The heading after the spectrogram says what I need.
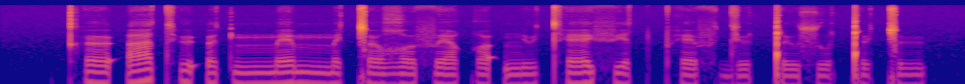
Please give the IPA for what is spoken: kʰœ ʔatʰʏʔœt mːɛmːɛǀœ ʁʷɛfɛqʷaʔ nʉtʰɛfʲat pʰɛfdʏ ǃʏsʷœǃʏǀʉ

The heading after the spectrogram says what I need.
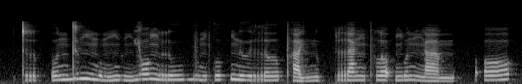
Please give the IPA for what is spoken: tro˨˩k̚ʔo˦˥n dɯ˥˩ŋ mo˩˦mŋɯ˩˦ŋjɔː˥˩ŋruː˦˥ bo˧mko˦˥k̚nɯː˧ rɤː˦˥ pʰa˩˦jnu˨˩k̚ pra˥˩ŋ pʰlɔ˥˩ʔŋo˥˩n ŋa˧m | ʔɔː˦˥

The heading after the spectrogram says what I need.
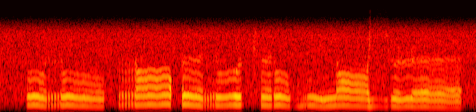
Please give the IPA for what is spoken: o˥˨ro˥˨ | rɔː˦˥ʔəː˥˨rʊː˦˥ ʈʰə˦˥ ɾo˥˨bɪː˥˨nɔː˥˨ zʲʊ˦˥ɭœ˥˨

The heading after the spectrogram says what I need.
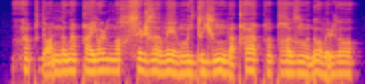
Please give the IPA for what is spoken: hũ˧qɡɑ̰˥˨ ŋʌ˧wə̃˧qə˧ jɔ˧ɭ ŋɔ˧χsə˥˨ɭɣʌ˥˨ βɛ˥˨βɔ̃˧jdʊ˥˨j ɣũ˥˨βə̰˧qʰu˥˨j qɔ̃˧qʁu˧ɣɔ̃˧ ɗɔ˥˨βə̰˧ɭlɔ˥˨

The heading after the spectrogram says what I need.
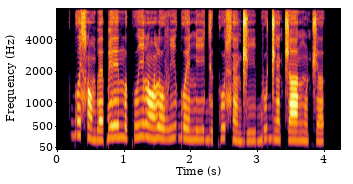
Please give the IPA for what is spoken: ɡʷi˦sɔ̃˨bɛ˨ɓeː˦ mə˨kʷiː˦ lɔ̃˨˦ lo˨viː˦ ɡʷeː˧niː˧ dɨ˨ku˦ sɛ̃˨d͡ʒiː˨ bu˦d͡ʒɛ̃˧ t͡ʃaː˧ŋũ˨ t͡ʃə˧

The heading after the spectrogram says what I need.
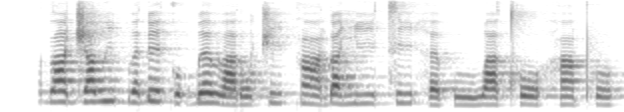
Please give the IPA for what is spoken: ɡa˦d͡ʒa˦βi˦ bɛ˦ɗe˦kʊ˨ɡ͡bɛ˦ βa˨ɾo˨ t͡ʃiː˦kã˦˨ɗa˦ɲiː˦ t͡si˦hɛ˨ puː˨wa˦˨ tʰoː˦˨ hã˦pʰʊ˦

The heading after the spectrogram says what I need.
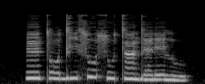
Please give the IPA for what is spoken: ɛ̃˧ tɔ˧di˧so˦su˧ tã˧dɛ˨ɾe˨lu˨

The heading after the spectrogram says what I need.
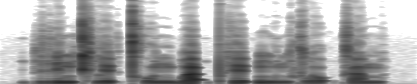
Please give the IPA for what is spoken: pri˥˩nkʰle˦˥ʔkʰo˧n ba˥˩ʔpʰe˦˥ʔ ŋu˨˩nklɔ˦˥ʔka˥˩m

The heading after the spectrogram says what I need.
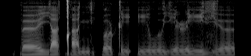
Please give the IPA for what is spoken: pœːja ǃanʲək͡poʈi ʔiwu jiːɭiːvʲɵː

